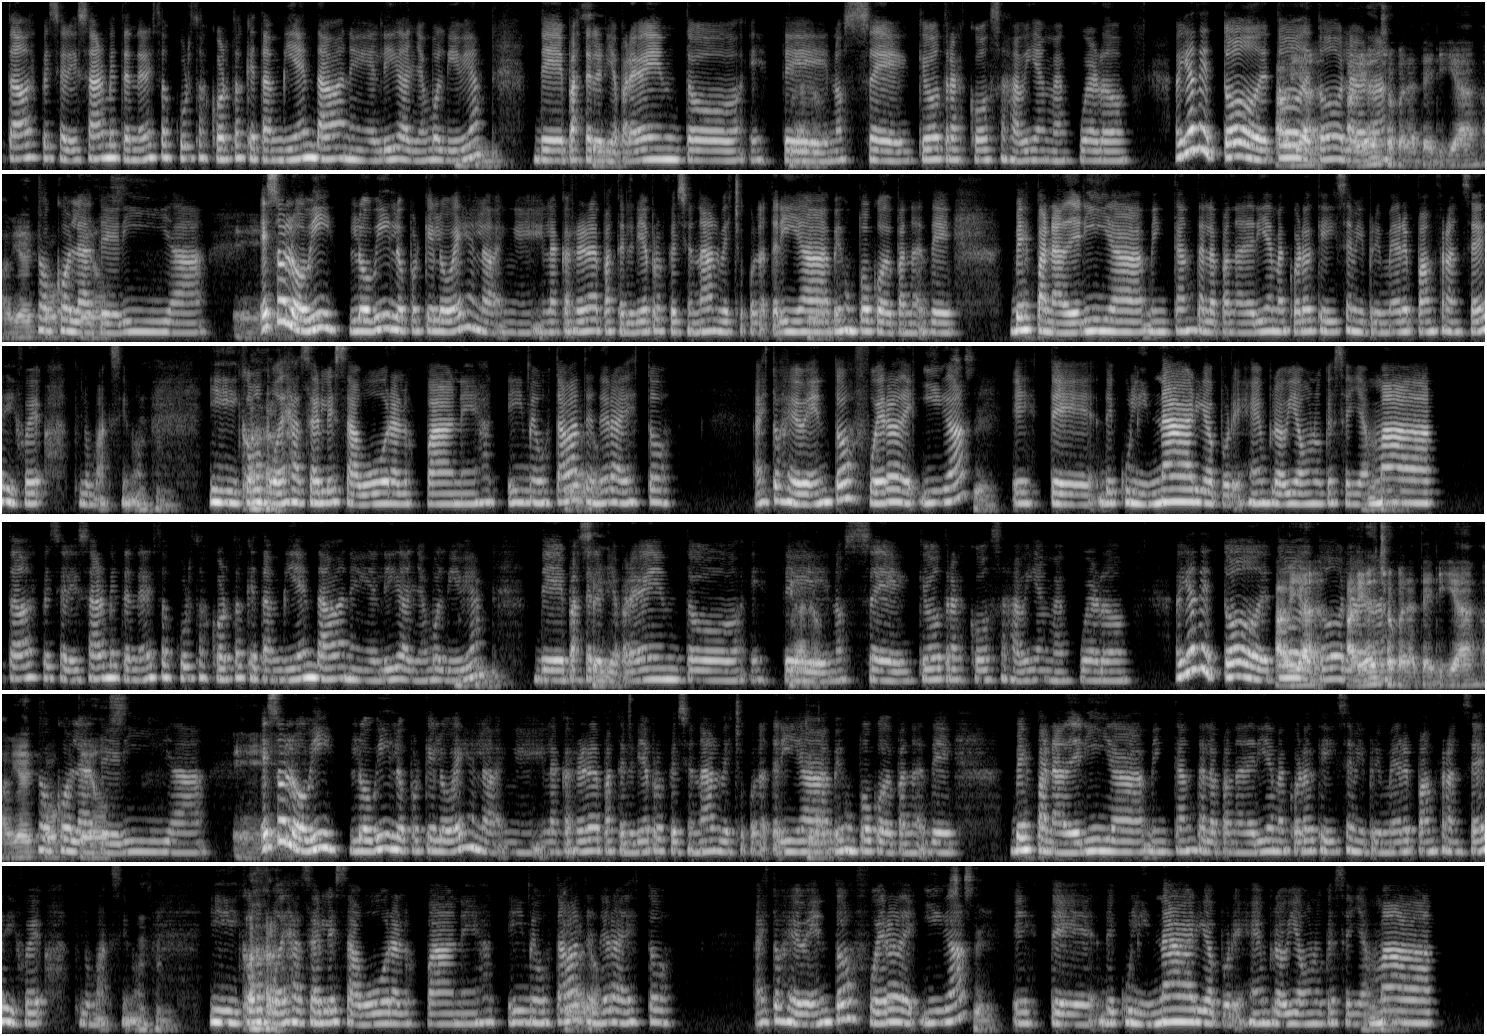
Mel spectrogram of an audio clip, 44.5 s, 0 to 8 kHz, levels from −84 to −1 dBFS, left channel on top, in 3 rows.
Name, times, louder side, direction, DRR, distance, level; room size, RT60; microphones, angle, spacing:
voice 1, 0.0-8.4 8.7-11.2 11.7-13.9 15.2-16.9 17.4-31.3 31.7-36.3 37.2-39.3 39.8-43.9, left 2 dB, 85° left, 0.7 m, -24 dB
voice 2, 4.5-5.0 5.9-6.1 7.9-8.2 12.7-16.0 17.1-17.7 22.8-23.1 31.0-31.4 32.1-32.5 35.3-35.7 39.4-39.6 43.3-43.7, right 3 dB, 35° right, 0.6 m, -30 dB
2.6 x 2.2 x 3.1 m
head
